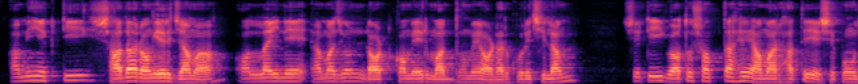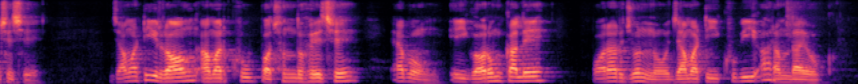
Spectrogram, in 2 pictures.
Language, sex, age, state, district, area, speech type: Bengali, male, 18-30, West Bengal, Purulia, urban, spontaneous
